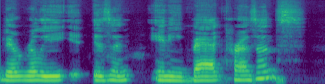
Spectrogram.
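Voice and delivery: ordinary talk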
